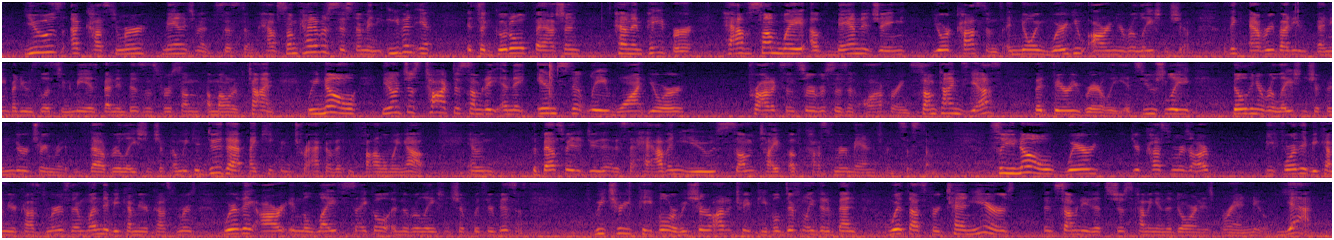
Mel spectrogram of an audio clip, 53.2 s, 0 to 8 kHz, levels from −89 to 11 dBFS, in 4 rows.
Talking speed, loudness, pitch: 205 wpm, -28 LUFS, 115 Hz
